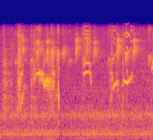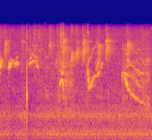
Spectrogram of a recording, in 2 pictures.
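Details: Male Eurasian bullfinch giving soft warbled whistles, some sliding down in pitch, broken by crackling creaky notes and a sharp click, over low continuous hum.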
